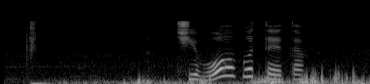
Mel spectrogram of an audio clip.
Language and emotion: Russian, positive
